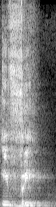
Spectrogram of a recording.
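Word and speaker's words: עברי: A palavra hebraica usada na Torá pronuncia-se ivri, que significa de ou pertencente à palavra sempre.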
